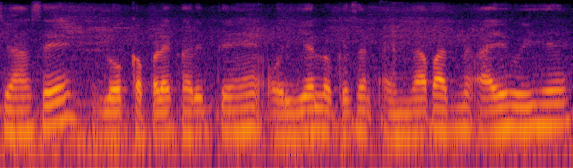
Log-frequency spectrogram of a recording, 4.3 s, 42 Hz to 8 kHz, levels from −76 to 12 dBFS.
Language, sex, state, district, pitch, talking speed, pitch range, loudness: Hindi, male, Gujarat, Gandhinagar, 130 Hz, 195 wpm, 120-135 Hz, -16 LUFS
